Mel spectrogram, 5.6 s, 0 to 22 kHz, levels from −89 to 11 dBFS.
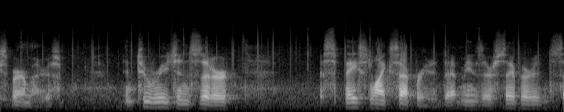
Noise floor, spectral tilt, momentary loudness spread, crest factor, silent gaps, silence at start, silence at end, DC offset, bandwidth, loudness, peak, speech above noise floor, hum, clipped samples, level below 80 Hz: -52 dBFS; -3.5 dB/octave; 18 LU; 24 dB; none; 0 s; 0 s; under 0.1%; 8.4 kHz; -25 LUFS; -2 dBFS; 27 dB; none; under 0.1%; -88 dBFS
